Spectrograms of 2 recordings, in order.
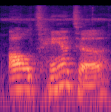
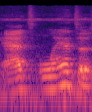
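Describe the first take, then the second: First: The L sound comes before the T. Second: The T sound comes before the L. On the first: The speaker calls it wrong. "You don't say Altanta" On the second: The speaker calls it right. "You say Atlanta"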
